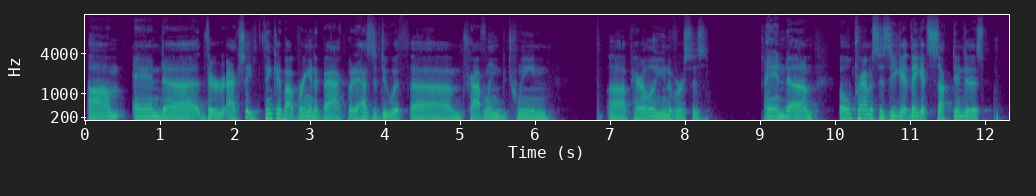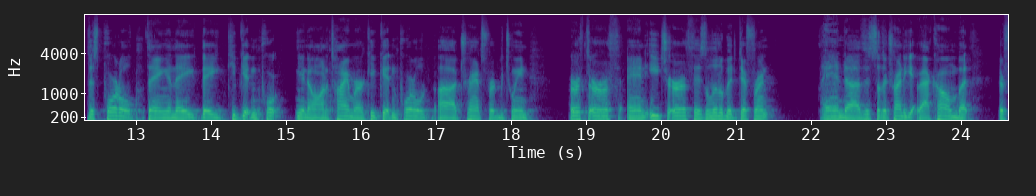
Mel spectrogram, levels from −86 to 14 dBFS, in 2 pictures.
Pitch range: 100-120 Hz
